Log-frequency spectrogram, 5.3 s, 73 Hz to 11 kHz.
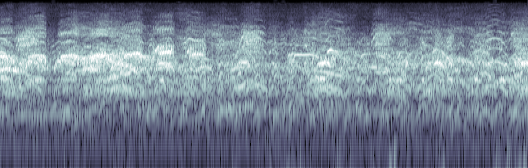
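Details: Black-headed gull chorus at Lake Sarymsak, Pavlodar region, Kazakhstan, on 10 April 2011: many harsh, overlapping calls forming a continuous dense clamour, with no pauses.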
